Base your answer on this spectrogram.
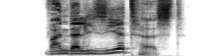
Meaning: inflection of vandalisieren: 1. second-person singular preterite 2. second-person singular subjunctive II
- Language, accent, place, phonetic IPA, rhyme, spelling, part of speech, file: German, Germany, Berlin, [vandaliˈziːɐ̯təst], -iːɐ̯təst, vandalisiertest, verb, De-vandalisiertest.ogg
